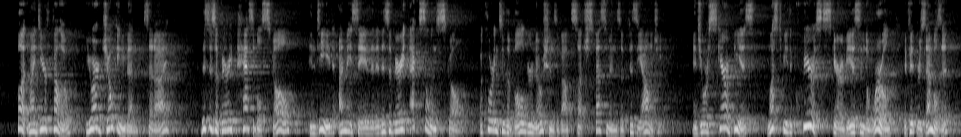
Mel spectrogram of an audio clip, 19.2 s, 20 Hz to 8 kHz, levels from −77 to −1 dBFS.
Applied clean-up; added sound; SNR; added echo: none; none; none; reverberation time 2.2 s.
